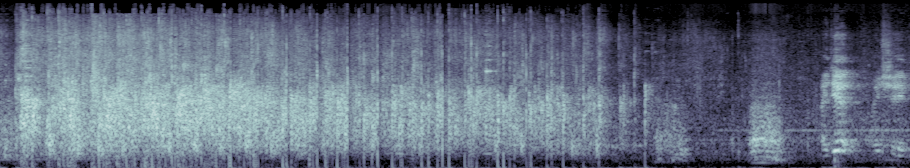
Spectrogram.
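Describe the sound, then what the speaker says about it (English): Loud audience applause at an activist forum, with dense clapping, fills most of the clip, fading toward the end as a voice begins speaking. "let's give Barry a round of applause"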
